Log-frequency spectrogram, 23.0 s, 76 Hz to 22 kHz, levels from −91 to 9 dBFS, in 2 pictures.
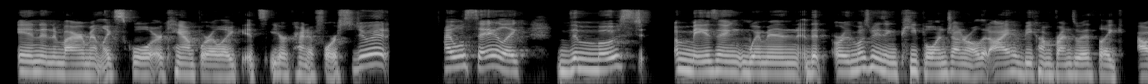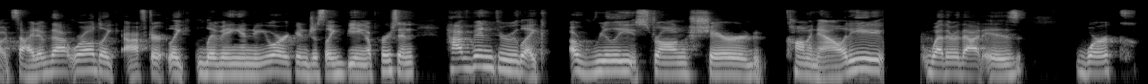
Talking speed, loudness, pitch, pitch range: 185 wpm, -25 LUFS, 160 Hz, 150-185 Hz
